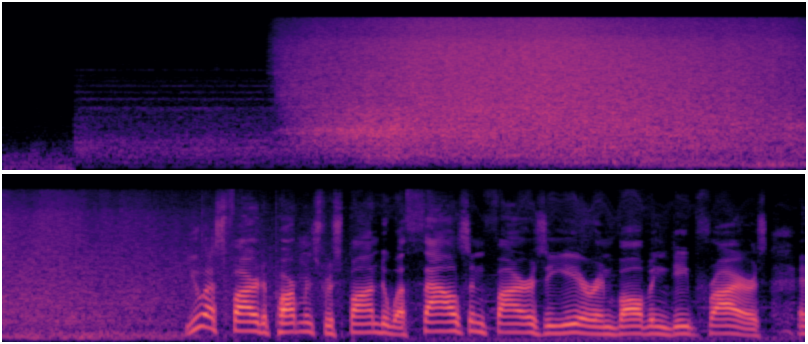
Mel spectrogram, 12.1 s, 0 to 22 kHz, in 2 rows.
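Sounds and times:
rush of flame: 2.0 - 8.5.

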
